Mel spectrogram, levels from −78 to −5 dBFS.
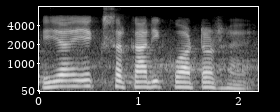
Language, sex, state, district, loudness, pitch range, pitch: Hindi, female, Jharkhand, Palamu, -18 LUFS, 170-200 Hz, 180 Hz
